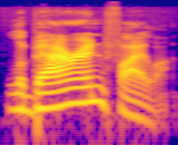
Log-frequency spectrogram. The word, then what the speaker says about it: Labaron Philon: Labaron Philon.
